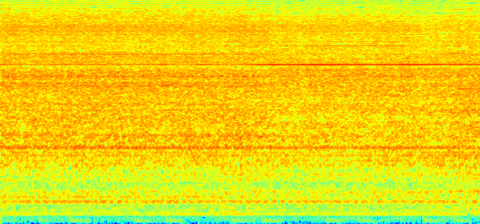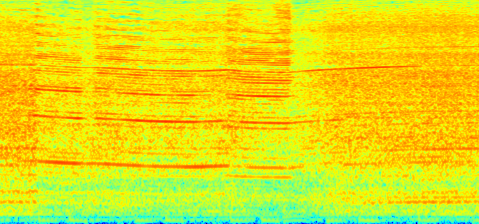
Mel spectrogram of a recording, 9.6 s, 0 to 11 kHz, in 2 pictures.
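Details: Planer cutting during a comparison between a DeWalt 735 fitted with a spiral head and a Craftex CX13HC (which machine is heard is unclear). Steady high hiss with even pitch and no thumping or pitch drop under load: running smoothly.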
